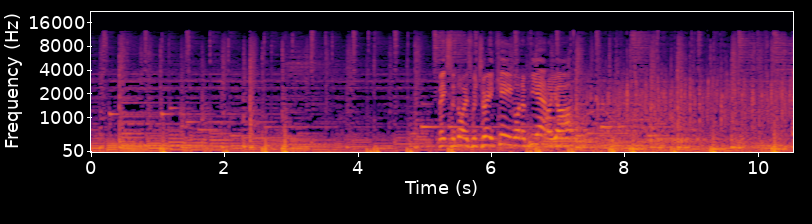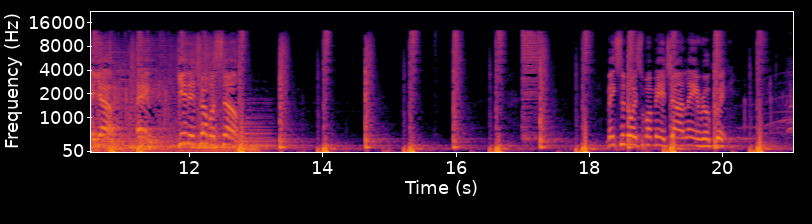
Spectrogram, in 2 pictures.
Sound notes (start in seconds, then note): 8.2 audience applauding; 8.2 audience cheering; 14.5 uptempo drum music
